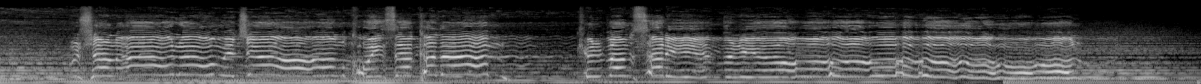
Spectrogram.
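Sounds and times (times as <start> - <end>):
ornamented wavering melody: 0.0 - 6.0
low keyboard bass drone: 0.0 - 12.0.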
